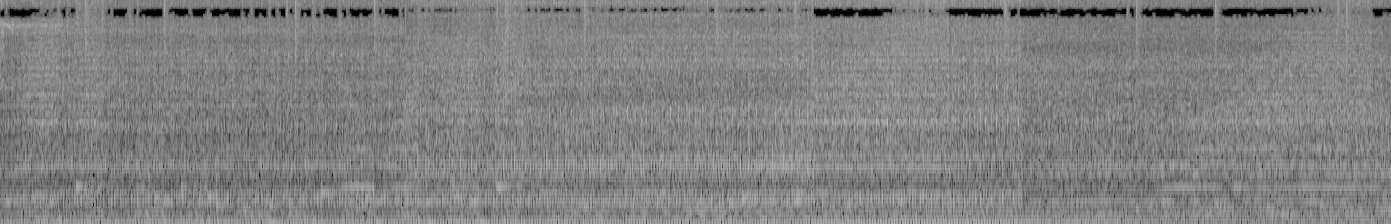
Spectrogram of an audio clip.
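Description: Yanmar marine diesel engine idling steadily, heard close up in its open engine compartment. Its deep, steady rumble eases about thirteen seconds in.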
